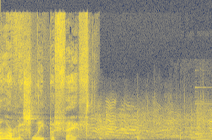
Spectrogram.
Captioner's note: children chattering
